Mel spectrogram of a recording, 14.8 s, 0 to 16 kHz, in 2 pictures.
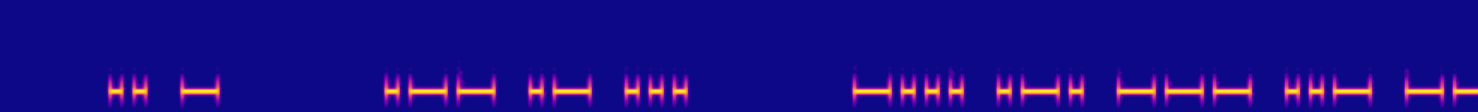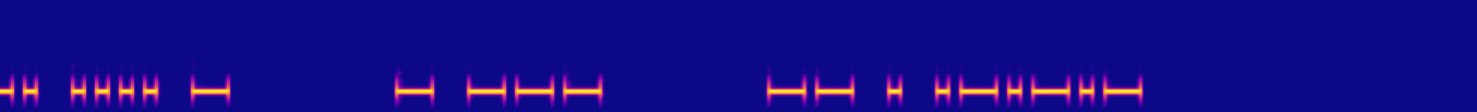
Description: Morse code, heard as a keyed tone, about 20 wpm, 700 Hz. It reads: IT WAS BROUGHT TO ME.
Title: 2x Word-Spacing - Sentences from Top 500 Words - 20wpm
